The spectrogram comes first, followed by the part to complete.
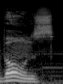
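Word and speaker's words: Bonz: new cards based on apparently you're supposed to pron pronounce it bones for the the guy from the Yu-Gi-Oh anime. Again, I have not watched the Yu-Gi-Oh anime in English, so I I I I can't tell like how you're supposed to pronounce his name, but apparently it's Bones, even though it's like it's written like bonds.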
